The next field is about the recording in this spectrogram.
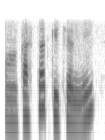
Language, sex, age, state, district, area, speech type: Goan Konkani, female, 45-60, Goa, Canacona, rural, conversation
